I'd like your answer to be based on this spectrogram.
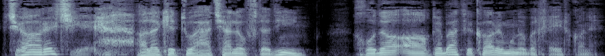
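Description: Brief: man playing a glum old shopkeeper father, low, husky, full of doubt. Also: expressive, dry recording, studio quality. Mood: gloomy, doubtful. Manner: gloomy, doubtful. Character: worried older male shopkeeper father.

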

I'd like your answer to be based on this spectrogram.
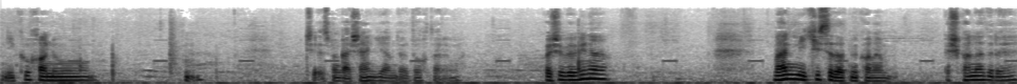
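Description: An actor playing a young male nurse in a hospital drama, gentle with a child and then pleading. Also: medium pitch, pauses often, slight background noise, natural voice, rough recording. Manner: pleading, breaking into sobs. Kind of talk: TV drama acting. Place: hospital emergency ward set.

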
